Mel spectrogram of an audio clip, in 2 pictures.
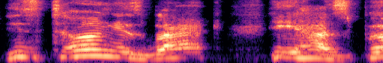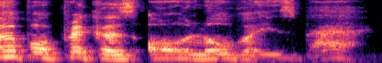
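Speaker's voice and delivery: high, lively storybook reading; animated story narration. A narrator's reading. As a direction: describe the monster with mounting wonder. Excited narration of the monster's description.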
